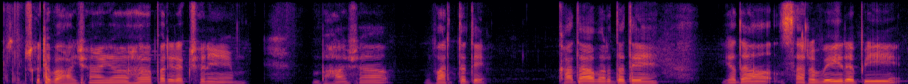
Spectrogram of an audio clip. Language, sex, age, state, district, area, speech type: Sanskrit, male, 30-45, Telangana, Hyderabad, urban, spontaneous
